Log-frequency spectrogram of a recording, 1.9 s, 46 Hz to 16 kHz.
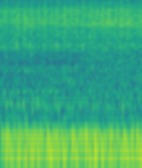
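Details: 1968 VW Fastback with dual carbs, idling after both carbs were synced with a tool, each side reading seven: even, low rumbling idle with a steady beat, no misses or surging; normal balanced idle.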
